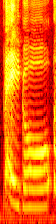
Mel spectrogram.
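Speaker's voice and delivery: loud shout into a laugh; laughing call. Real, not acted. Storyteller shouting for Bagel then laughing. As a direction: yell the dog's name and crack up.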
